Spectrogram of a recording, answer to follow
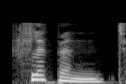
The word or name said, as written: flippantly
